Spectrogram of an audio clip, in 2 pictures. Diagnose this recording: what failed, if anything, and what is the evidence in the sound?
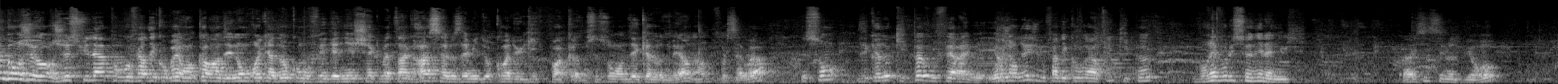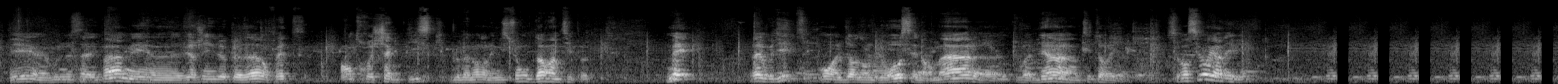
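Stutter with silent gaps from 28.95 s to the end: a 288 ms burst repeats five times, each followed by 120 ms of dead silence, likely a stalled playback buffer replaying.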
